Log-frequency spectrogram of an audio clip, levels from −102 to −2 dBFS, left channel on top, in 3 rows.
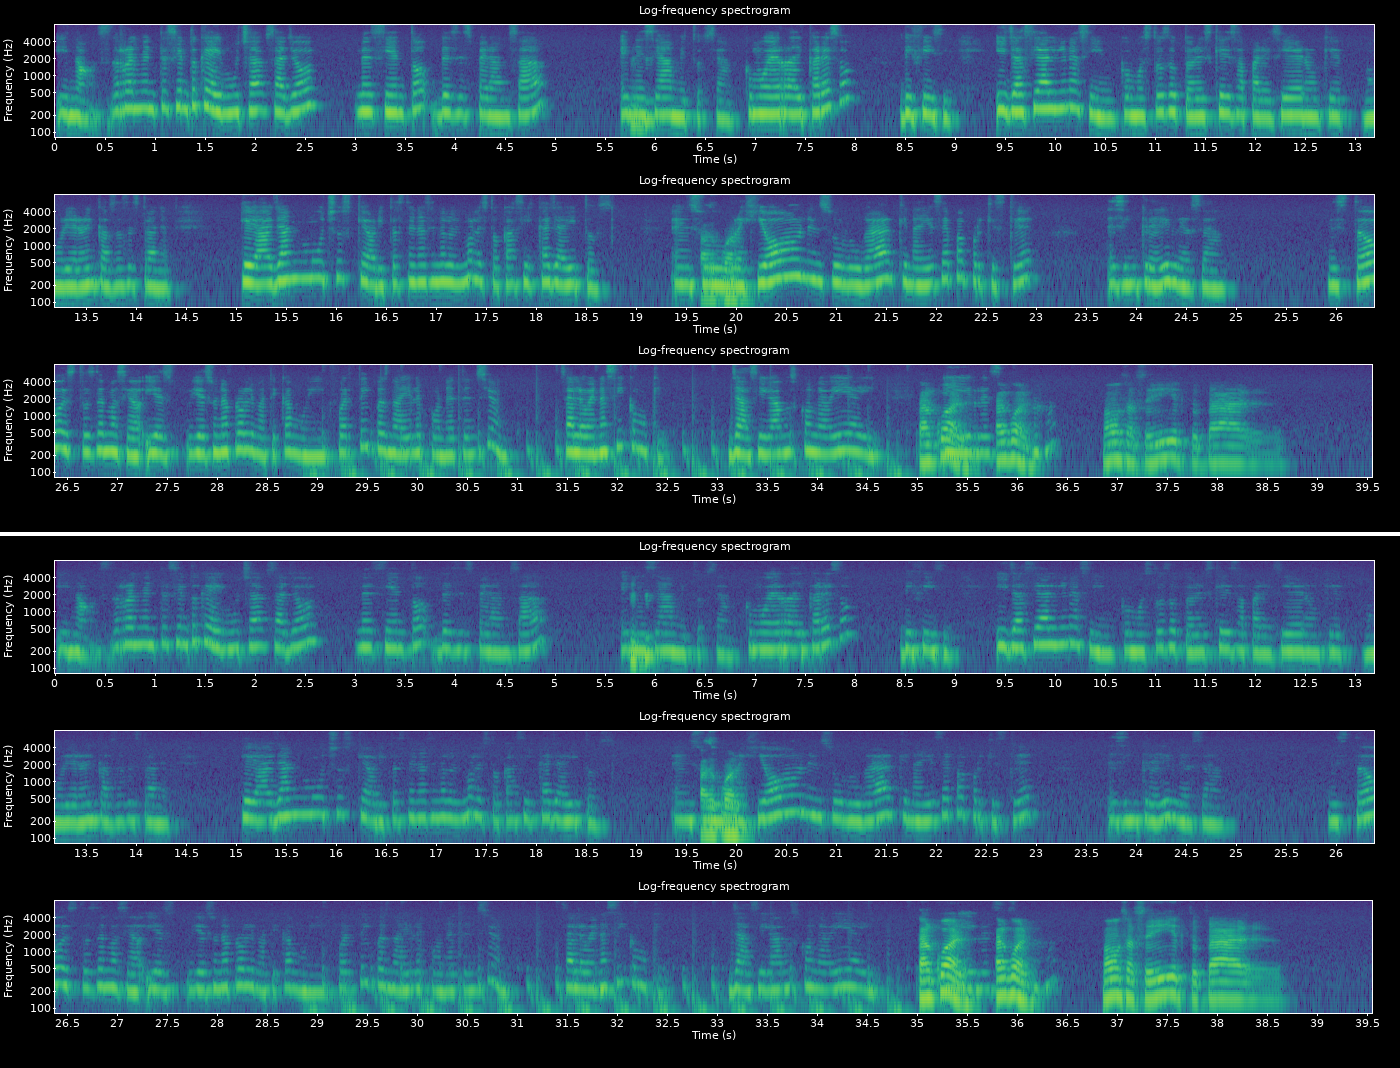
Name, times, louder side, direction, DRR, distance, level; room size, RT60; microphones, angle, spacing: voice 1, 0.0-2.6 3.0-4.9 5.6-8.0 8.4-9.0 9.4-14.4 15.0-18.7 19.3-23.0 23.7-24.9 25.9-30.9 31.5-32.5 33.1-34.6 35.3-35.7 36.1-36.3, left 5 dB, 75° left, 0.4 m, -30 dB
voice 2, 19.6-20.1 35.0-36.2 36.9-38.6, right 5 dB, 75° right, 0.4 m, -27 dB
sound 1, 28.9-35.1, left 1 dB, 30° left, 0.6 m, -43 dB
3.0 x 2.9 x 2.2 m
head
